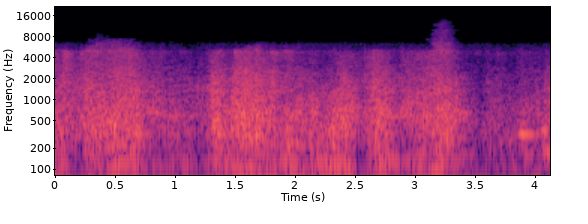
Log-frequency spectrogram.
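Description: Rustling and crinkling of a large plastic bag and a foam sleeping mat being handled and pulled out, in irregular swells.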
